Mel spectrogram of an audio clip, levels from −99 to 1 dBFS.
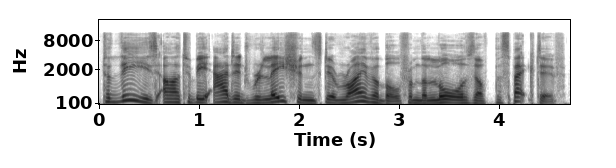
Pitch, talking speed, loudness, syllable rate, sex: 145 Hz, 165 wpm, -18 LUFS, 5.2 syllables/s, male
